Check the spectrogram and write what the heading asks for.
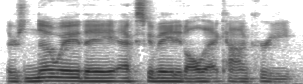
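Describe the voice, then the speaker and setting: Man, lowish voice, casual podcast chat, plot recap, incredulous, long run-on stretches. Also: flat delivery, a little slow, darkish tone. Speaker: podcast host recapping a TV episode.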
